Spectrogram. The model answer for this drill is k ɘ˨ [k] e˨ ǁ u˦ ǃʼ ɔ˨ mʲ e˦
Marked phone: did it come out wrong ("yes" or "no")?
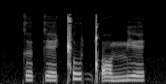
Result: no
